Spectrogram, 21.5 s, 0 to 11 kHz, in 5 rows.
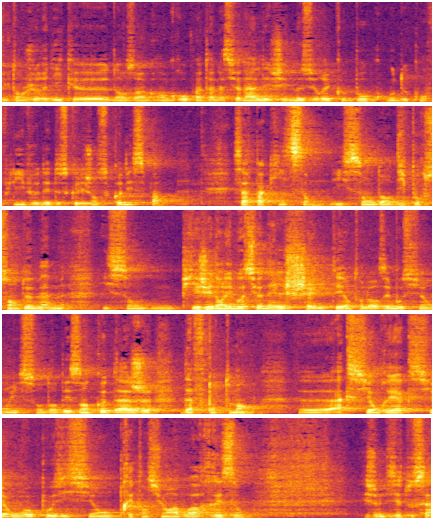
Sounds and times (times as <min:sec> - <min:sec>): Speech: 0:00.0 - 0:19.8, 0:20.8 - 0:21.4.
